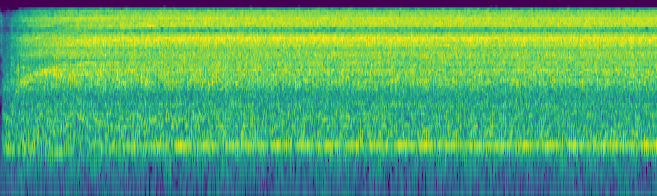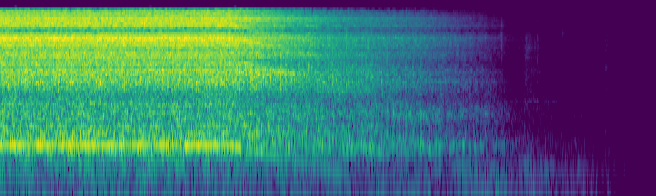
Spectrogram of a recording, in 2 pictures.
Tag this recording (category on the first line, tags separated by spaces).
Sound effects > Objects / House appliances
blend blender low-speed Phone-recording turn-off turn-on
